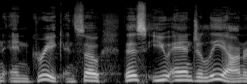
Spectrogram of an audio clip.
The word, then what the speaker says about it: euangelion: Originally, the word gospel or good news in the Greek was this word angelion, okay? Or angelion. You could say it kind of some different ways, right? Angelion or angelion. Angelion or euangelion, sorry, I'm saying it wrong. Euangelion, actually means good news.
